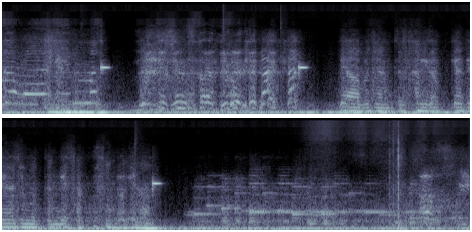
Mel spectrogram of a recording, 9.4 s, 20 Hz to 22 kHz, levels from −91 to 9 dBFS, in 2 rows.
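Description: All the way through, this everyday sound carries the smeared, watery texture of a very low-bitrate encode, even though the file is a roomy MP3 with nothing above 20 kHz. It's likely low-bitrate audio saved at a high bitrate, something like 16 kbit/s Opus re-encoded at 256 kbit/s, so the damage was baked in before the bigger file existed.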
